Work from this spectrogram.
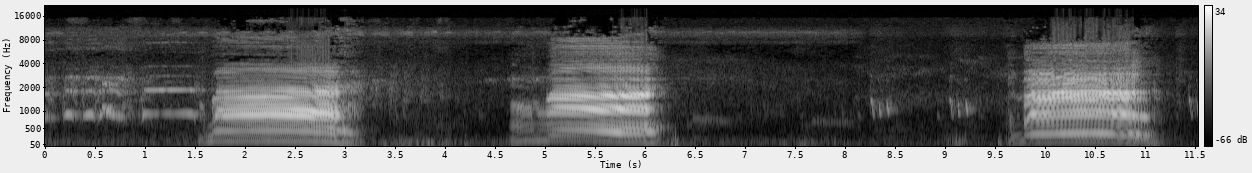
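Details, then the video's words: Cow giving three loud moos in sequence, each starting strong and dropping slightly in pitch at the end, with faint higher-pitched calls heard in the pauses. "गाय की आवाज"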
